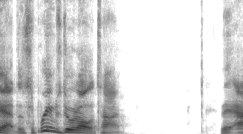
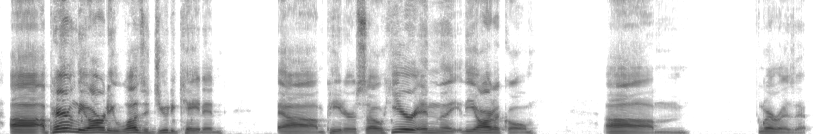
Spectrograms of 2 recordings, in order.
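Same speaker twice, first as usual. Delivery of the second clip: usual speaking voice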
